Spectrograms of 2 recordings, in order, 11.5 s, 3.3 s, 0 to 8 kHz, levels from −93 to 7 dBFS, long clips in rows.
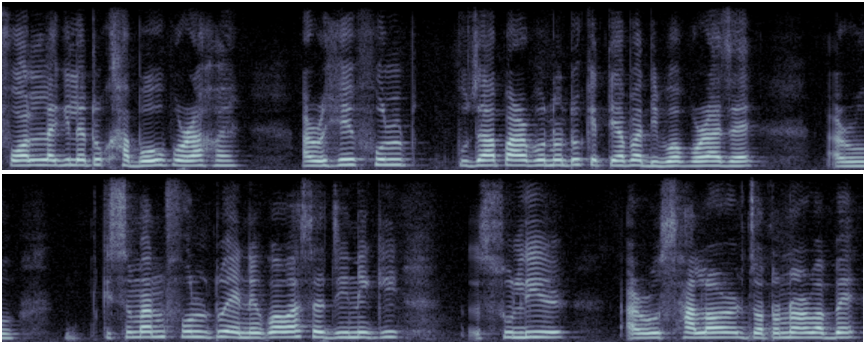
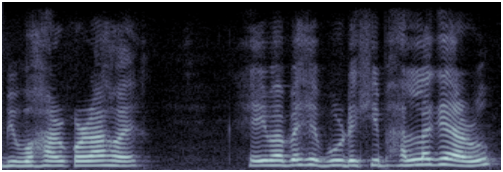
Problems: none marked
